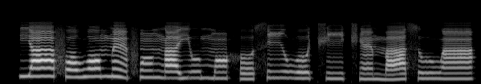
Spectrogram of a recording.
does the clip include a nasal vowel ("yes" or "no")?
yes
